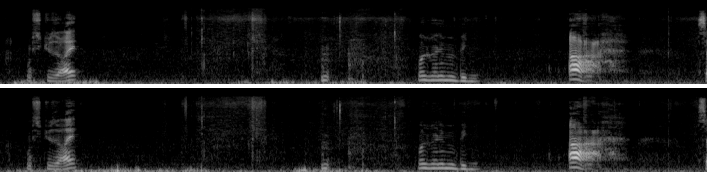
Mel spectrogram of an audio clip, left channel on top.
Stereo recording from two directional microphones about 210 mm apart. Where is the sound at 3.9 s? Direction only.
20° left (ahead or behind).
